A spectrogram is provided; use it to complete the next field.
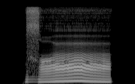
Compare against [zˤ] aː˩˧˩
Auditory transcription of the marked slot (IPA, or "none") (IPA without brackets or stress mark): zˤ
